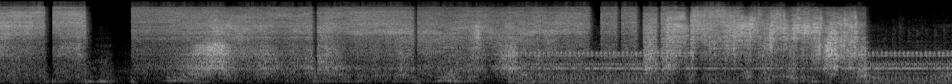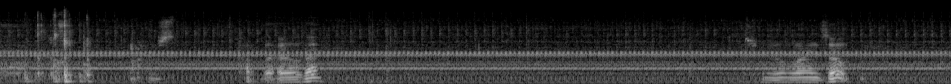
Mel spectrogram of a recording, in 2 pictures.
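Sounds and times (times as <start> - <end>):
compressed air hissing: 0.0 - 8.7.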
